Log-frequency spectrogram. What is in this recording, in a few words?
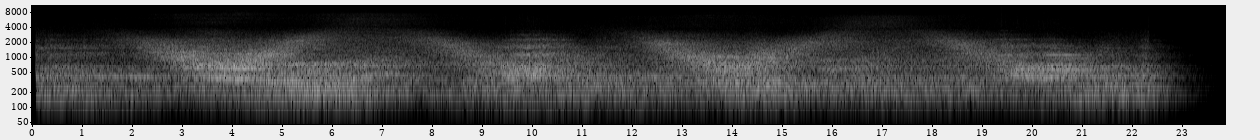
Interior Cave Small Bed Loop, Ambience; Warframe; Infested Eris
